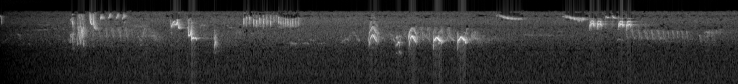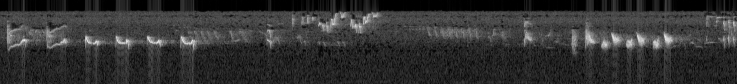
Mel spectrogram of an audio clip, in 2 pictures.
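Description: Birds singing: phrase after phrase of quick, high chirping notes, some in runs of repeated notes, with short pauses between songs. It begins about a second and a half in.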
